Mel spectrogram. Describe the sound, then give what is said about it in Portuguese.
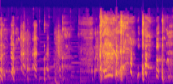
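A run of loud coughs, several short bursts early on followed by a longer, harsher coughing fit near the middle and a few more bursts after it. “Nossa senhora, quem que tá Mas com esse, tosse aí?”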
